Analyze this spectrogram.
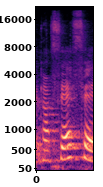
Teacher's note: fé é mais forte, está na última sílaba, então ela é oxítona, mas ela é acentuada e ela tem uma razão para isso.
